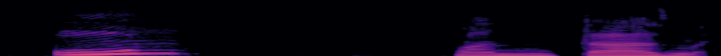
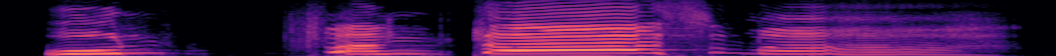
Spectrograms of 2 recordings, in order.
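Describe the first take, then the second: First: Softer and lower, barely saying it; hushed, stunned murmur. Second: Drawn-out, louder, higher cry; frightened shout. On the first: Disciples in the boat, frightened, murmuring quietly. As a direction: disciples murmuring a ghost under their breath. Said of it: "se turbaron". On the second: Disciples in the boat crying out at a ghost, slow frightened shout. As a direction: stretch out fantasma in a terrified yell. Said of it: "Que gritaron". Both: Acted.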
